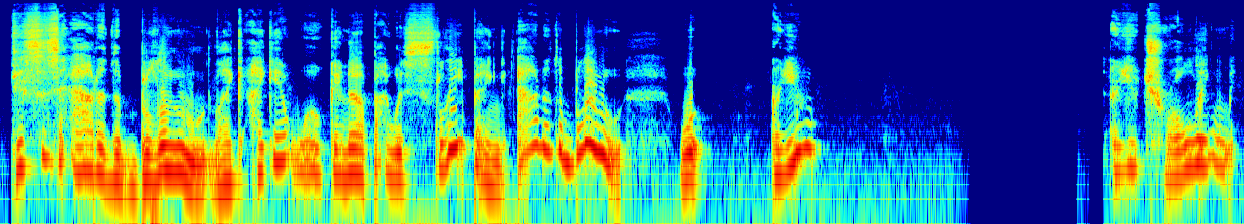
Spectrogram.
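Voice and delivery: can't believe this call is real; incredulous. Retold or imitated.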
